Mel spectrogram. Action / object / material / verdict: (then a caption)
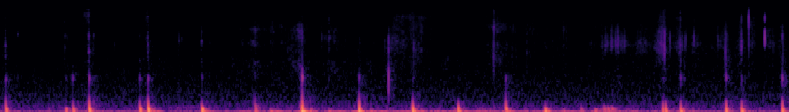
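tap / turned wooden chess piece / wood / none. A small, solid, cream-colored turned wooden chess piece is held in gloved hands and tapped and scratched with long nails. The result is a string of soft, dull, low taps with very short decay and faint scratching between them.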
